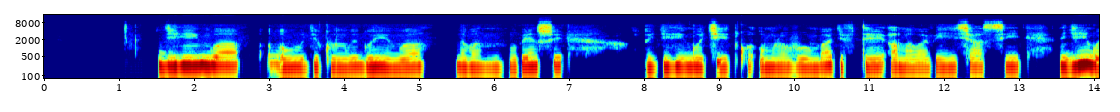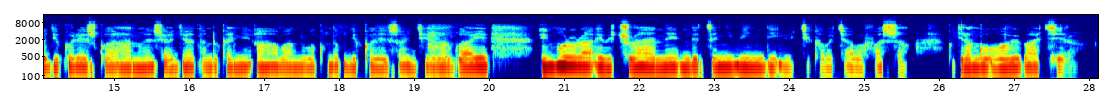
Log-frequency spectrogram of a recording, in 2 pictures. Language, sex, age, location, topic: Kinyarwanda, female, 25-35, Kigali, health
